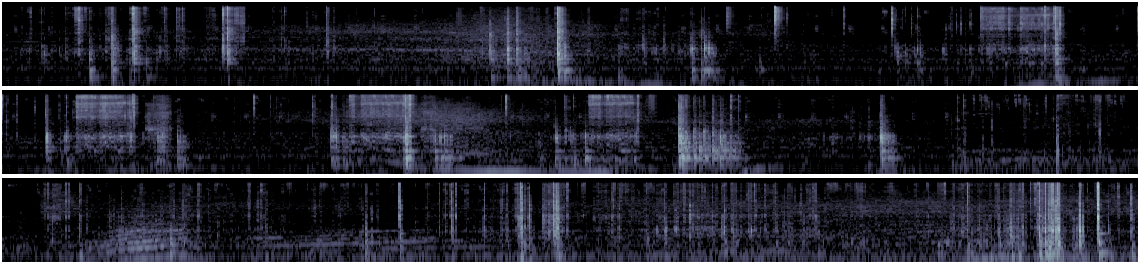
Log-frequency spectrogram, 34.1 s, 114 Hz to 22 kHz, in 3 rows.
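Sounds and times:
plastic parts clicking and scraping: 0:00.0 - 0:03.4, 0:04.7 - 0:34.0.

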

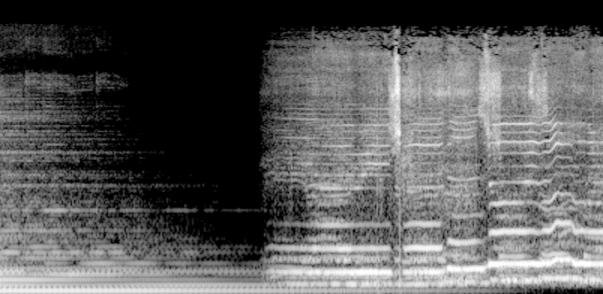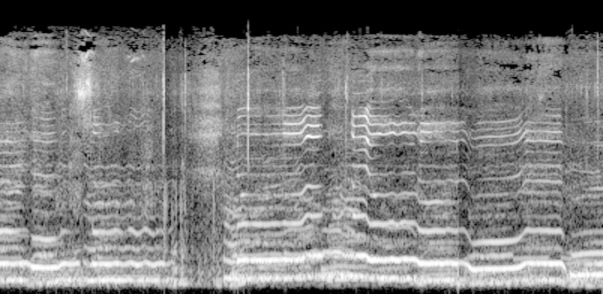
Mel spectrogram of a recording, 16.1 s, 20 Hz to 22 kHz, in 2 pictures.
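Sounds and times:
background music chord: 0:00.0 - 0:07.9
group singing in unison: 0:03.6 - 0:16.0.

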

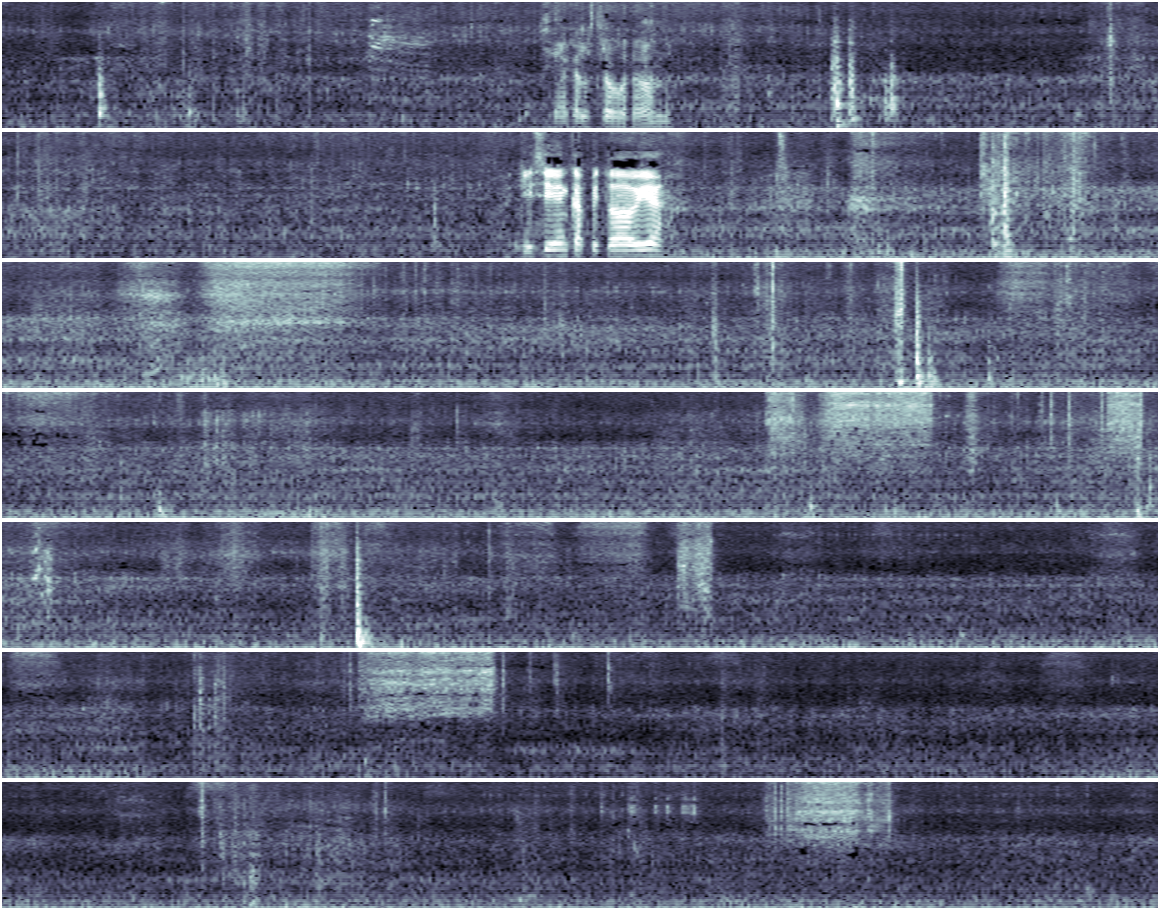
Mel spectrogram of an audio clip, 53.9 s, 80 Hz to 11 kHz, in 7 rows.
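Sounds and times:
boat motor humming: 0:00.0 - 0:53.9
knocks on boat: 0:05.5 - 0:06.1, 0:21.2 - 0:22.1, 0:33.0 - 0:33.8.

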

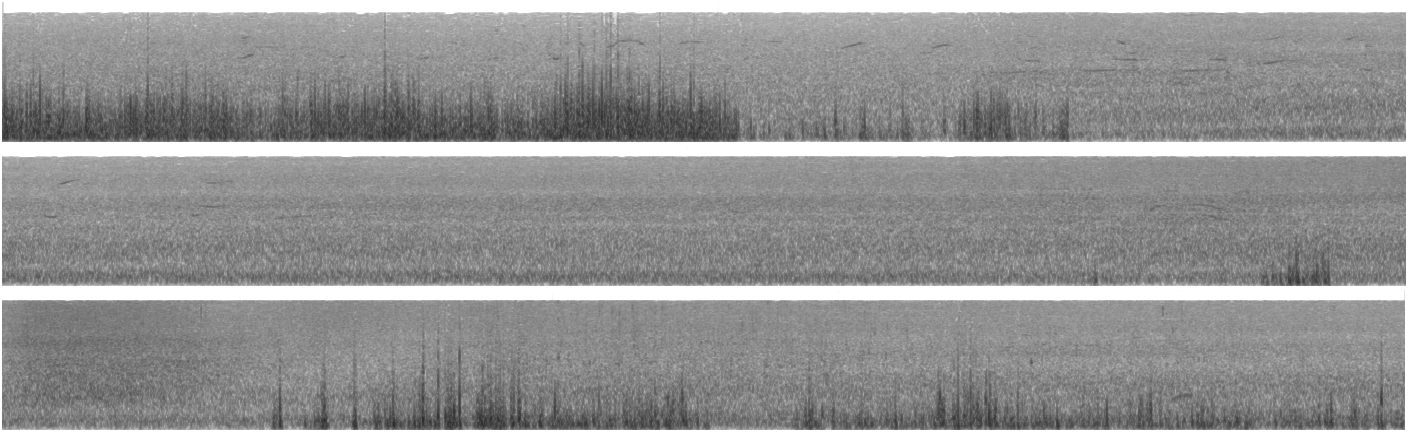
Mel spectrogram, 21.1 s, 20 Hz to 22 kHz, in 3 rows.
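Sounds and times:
wind on microphone: 0:00.0 - 0:05.9, 0:12.4 - 0:21.0
ocean surf washing onto beach: 0:03.4 - 0:21.0.

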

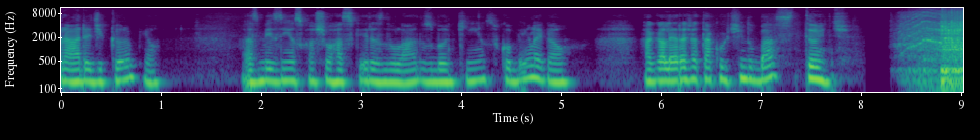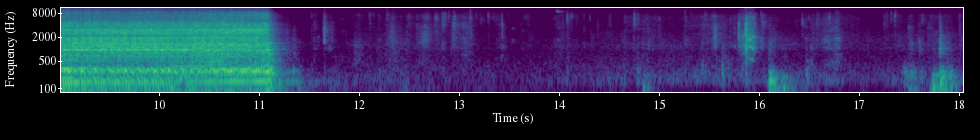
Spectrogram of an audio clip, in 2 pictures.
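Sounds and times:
cordless drill running: 0:08.3 - 0:11.4.

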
